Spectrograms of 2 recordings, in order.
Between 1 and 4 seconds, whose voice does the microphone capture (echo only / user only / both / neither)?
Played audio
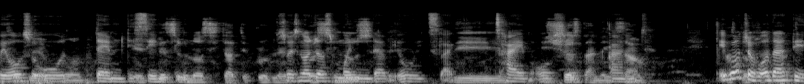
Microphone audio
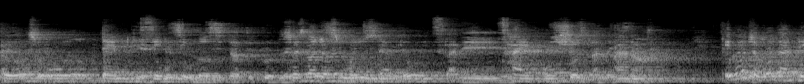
echo only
